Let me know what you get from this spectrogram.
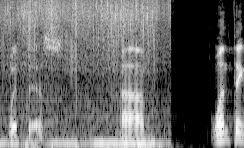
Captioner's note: electricity buzzing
